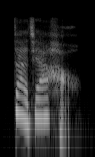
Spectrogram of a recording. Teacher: 大, fourth tone, drop. 家, first tone, flat.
